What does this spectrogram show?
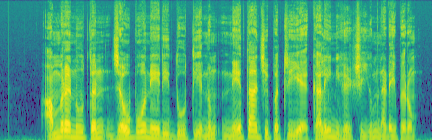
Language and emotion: Tamil, neutral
